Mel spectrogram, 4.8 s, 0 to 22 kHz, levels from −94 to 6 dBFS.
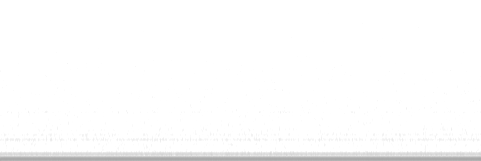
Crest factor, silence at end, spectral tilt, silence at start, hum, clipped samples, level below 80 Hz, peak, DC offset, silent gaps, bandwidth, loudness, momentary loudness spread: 6 dB; 0 s; -4.5 dB/octave; 0 s; none; under 0.1%; -64 dBFS; -56 dBFS; under 0.1%; none; 16 kHz; -67 LUFS; 0 LU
